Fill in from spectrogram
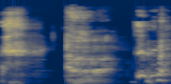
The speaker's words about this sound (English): Did you guys hear that, dude? That was good. That was good. And the burp to follow.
